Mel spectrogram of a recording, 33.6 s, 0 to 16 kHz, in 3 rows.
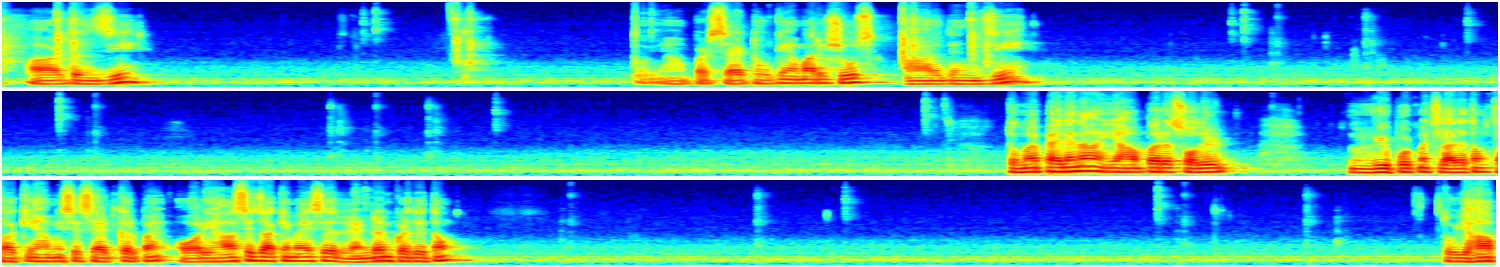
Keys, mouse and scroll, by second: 5.3 scroll down 1, 5.6-6.6 middle drag, 6.6 r, 9.5-10.9 middle drag, 10.9 click, 11.9-14.8 middle drag, 14.8 click, 20.1 click, 20.7-22.0 middle drag, 22.0-22.3 scroll down 2, 22.3-23.8 middle drag, 23.8-26.2 drag, 26.2-26.6 scroll up 1, 26.6-28.6 middle drag, 28.6 click, 31.2-32.4 middle drag, 32.4-33.3 scroll up 1, 33.3 click.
